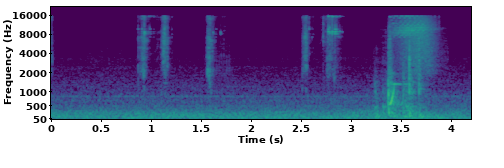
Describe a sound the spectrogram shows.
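A metal side panel slides off a computer case.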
